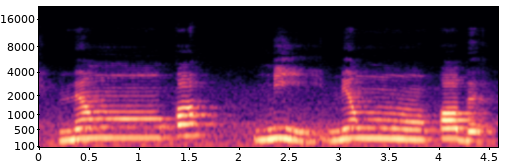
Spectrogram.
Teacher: إخفاء بغنة كاملة مفخمة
